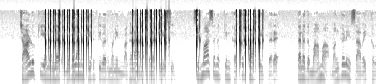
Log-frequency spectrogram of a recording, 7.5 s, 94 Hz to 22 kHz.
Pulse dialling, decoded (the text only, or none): 0 8 1 6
